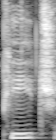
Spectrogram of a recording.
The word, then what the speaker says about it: peach: So the stress in impeach falls on the second syllable, peach, and it's pronounced just the same as the fruit, peach. It has the clear E vowel, letter CH say the CH sound, peach, impeach.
